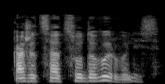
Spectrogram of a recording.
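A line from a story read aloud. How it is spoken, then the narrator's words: Calm remark. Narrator (Russian): спокойно заметил Чернышов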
